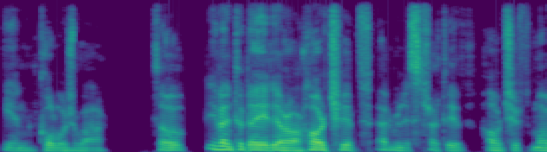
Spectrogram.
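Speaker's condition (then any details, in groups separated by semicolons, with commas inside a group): No condition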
